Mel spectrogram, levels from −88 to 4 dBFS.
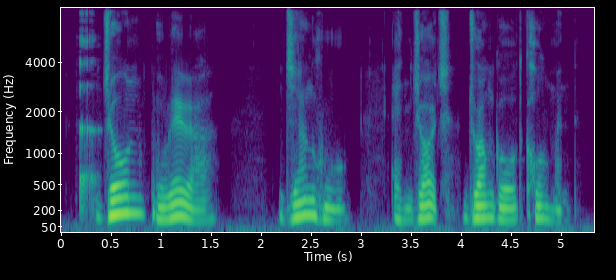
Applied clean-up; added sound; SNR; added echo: neural diffusion model UNIVERSE++.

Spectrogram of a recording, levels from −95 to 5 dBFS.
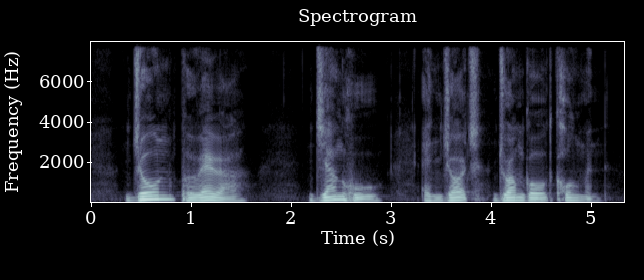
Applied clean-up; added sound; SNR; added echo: none; none; none; none.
